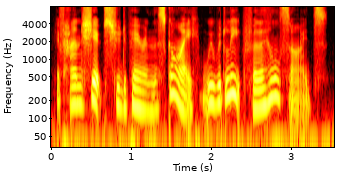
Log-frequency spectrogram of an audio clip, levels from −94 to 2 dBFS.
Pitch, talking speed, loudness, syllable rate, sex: 175 Hz, 235 wpm, -19 LUFS, 5.2 syllables/s, female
